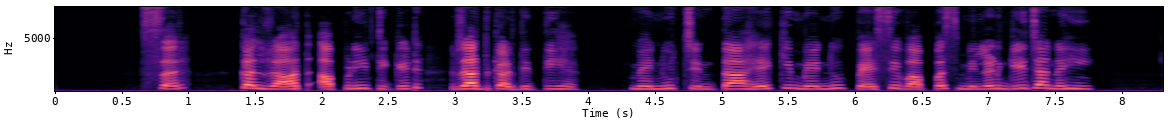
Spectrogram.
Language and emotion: Punjabi, fearful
